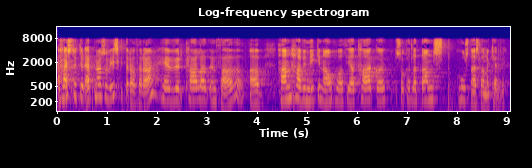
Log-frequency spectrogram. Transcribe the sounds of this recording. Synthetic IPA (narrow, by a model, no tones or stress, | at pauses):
ɦajst̪ɾʏht̪ːʏɾɛpnasɔvɪscɪ̥t̪aɾawθaɾahɛvʏɾt̪ʰaːlaðʏmθaðað | hanːɦavɪmɪːcɪnaːwɦɔvaθiaðt̪ʰaːkaʏhpsɔwkʰat̪lat̪anst̪huːsnaðslawnacʰɛ̰ɾvɪ̰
